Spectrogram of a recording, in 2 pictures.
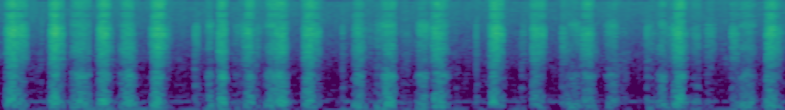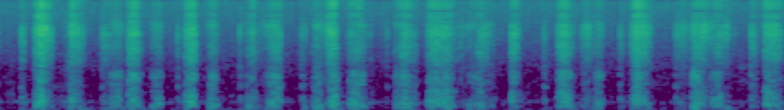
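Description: A fine metal fountain pen nib writes on a lined paper notebook page, making a steady run of quiet, bright scratching strokes. The short, dry strokes come one after another for about eight seconds with little ring.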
